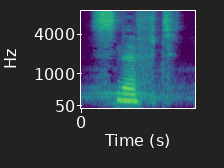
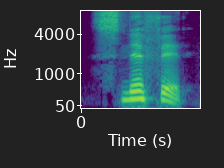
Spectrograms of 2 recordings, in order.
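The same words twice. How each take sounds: First: The ending is pronounced as a t sound. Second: The ending is not pronounced as a t sound. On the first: The speaker calls it right. "T sound" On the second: The speaker calls it wrong. "It's not correct"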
